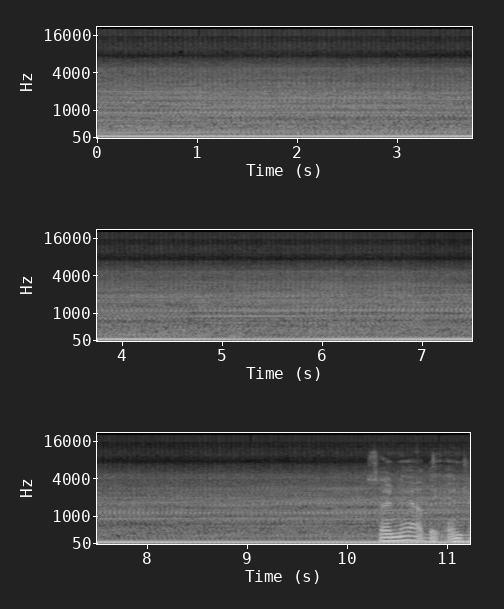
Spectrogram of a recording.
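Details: Lister emergency diesel on the M/V Steve Irwin, just hand-crank started: steady, even low thrum with no knocking or misfire, running smoothly; normal running.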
